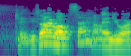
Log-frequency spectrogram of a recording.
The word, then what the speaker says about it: JD Simo: say it if i say his name correctly jd zymo and you are correct yes jd simo is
